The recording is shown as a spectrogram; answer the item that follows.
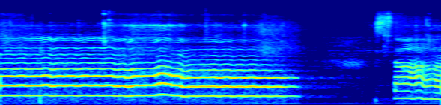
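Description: A woman's voice holding one long sung note, with a slight dip in pitch near the end, that breaks off about three seconds in.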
